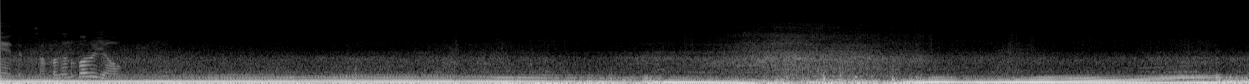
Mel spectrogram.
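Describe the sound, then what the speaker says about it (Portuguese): Loud, deep engine rumble from a modified, tuned Volkswagen Polo idling, steady and close throughout, with the pitch swelling and dropping in a few slow revs. "Bolão só na marcha lenta, só fazendo barulhão."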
